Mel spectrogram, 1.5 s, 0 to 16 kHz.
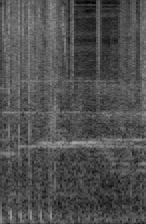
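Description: Gunfire in Cyberpunk 2077: a quick run of about five sharp shots in even rhythm, followed by a ringing tail and scattered clicks, close and loud with no talk over it.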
